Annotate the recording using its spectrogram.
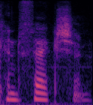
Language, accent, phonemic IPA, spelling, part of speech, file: English, US, /kənˈfɛkʃən/, confection, noun / verb, En-us-confection.ogg
- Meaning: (noun) A food item prepared very sweet, frequently decorated in fine detail, and often preserved with sugar, such as a candy, sweetmeat, fruit preserve, pastry, or cake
